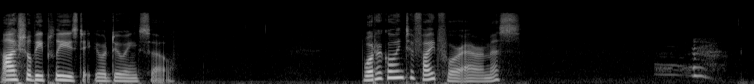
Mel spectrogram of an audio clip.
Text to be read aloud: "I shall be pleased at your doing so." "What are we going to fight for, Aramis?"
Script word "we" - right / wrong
wrong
